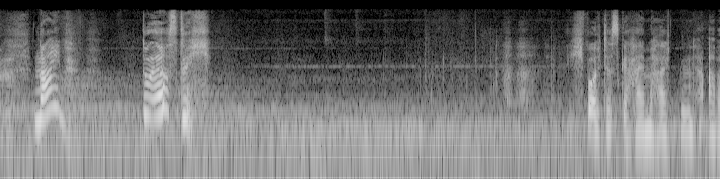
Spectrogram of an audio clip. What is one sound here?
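A young woman speaks with emotion, close by.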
